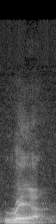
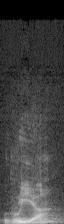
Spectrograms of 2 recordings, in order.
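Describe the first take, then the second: First: The vowel sounds like the vowel in 'air'. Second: The vowel sounds like the vowel in 'ear'. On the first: The speaker calls it wrong. "not rare" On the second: The speaker calls it right. "We say rear"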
